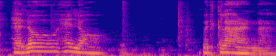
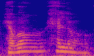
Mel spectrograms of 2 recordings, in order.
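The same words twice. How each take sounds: First: Put-on lightly sung Swedish accent hello; mock Swedish accent. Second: Soft sing-song Swedish hello, higher; light Swedish accent, gently sung; mock Swedish accent. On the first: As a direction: play a bouncy Swedish greeting. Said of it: "my Swedish accent". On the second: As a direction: coo a Swedish greeting. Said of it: "The Swedish one".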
